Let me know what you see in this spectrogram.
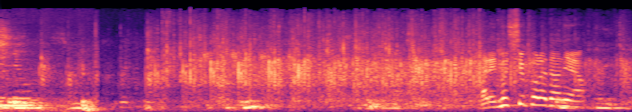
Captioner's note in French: applaudissements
